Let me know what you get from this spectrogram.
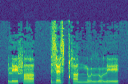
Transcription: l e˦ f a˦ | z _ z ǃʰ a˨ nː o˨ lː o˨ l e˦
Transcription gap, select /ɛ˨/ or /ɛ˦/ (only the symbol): ɛ˦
